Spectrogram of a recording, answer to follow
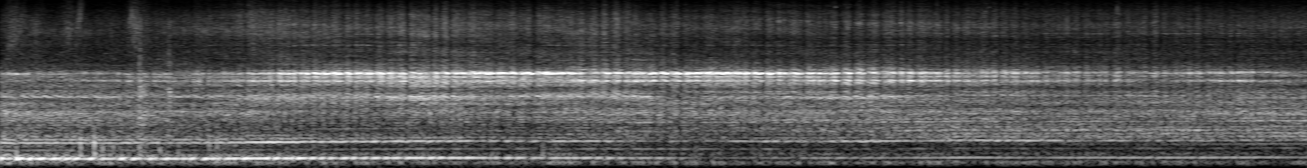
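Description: Snowmobile engine running as the sled drives through the snow. The engine note swells a few seconds in, stays loud through the middle and fades toward the end.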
